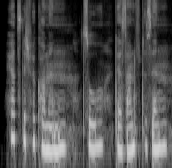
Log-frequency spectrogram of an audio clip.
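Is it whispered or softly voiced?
softly voiced. It is spoken softly with voice.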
